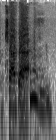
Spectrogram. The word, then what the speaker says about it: Chappuis: Facebook, Chappuis, Chappuis. Chappuis is how it is spelled. Chappuis. Yep, that's me. Or Chappass. Chapass.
